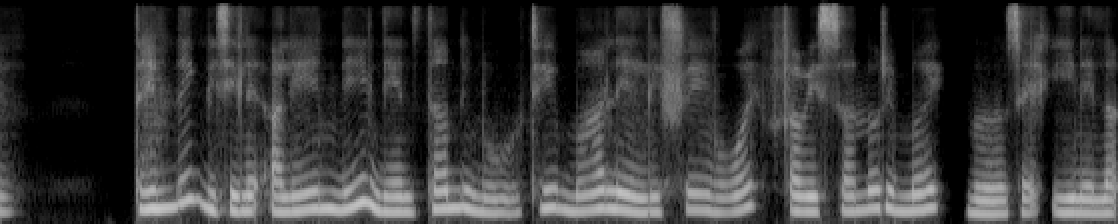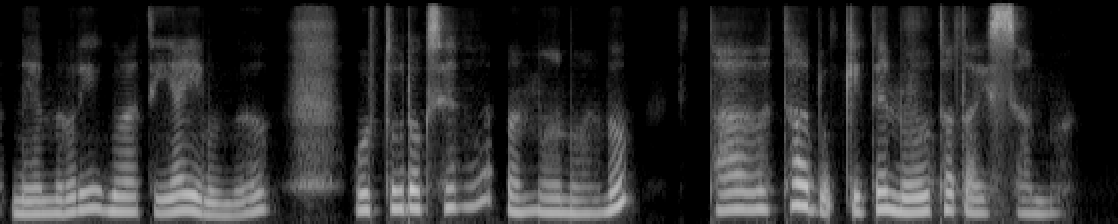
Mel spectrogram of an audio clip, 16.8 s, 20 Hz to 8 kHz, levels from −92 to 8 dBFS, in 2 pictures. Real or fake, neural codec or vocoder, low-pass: fake; codec, 16 kHz, about 1 kbps, DyCAST, with the encoder's durations; 7.2 kHz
